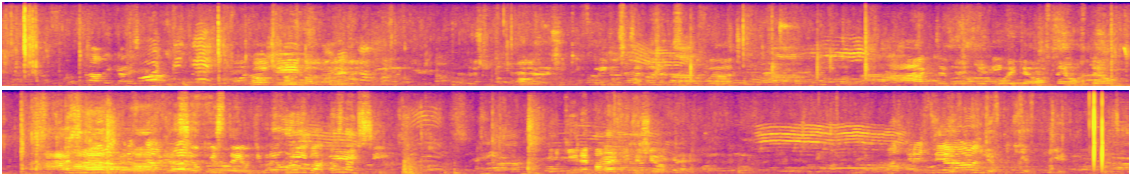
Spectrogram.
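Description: Several men and women talk and call out nearby, outdoors.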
